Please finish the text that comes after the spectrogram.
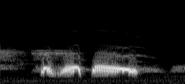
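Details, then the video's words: Spotted dove used as a decoy, calling to attract wild doves; a low wavering coo pair runs into a longer drawn-out coo, framed by soft murmuring notes at the start and end. "cu gáy mồi cây gáy gọi giọng chuẩn"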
